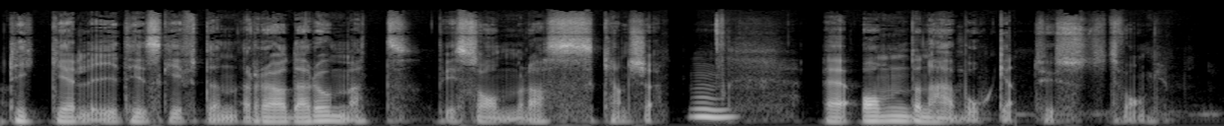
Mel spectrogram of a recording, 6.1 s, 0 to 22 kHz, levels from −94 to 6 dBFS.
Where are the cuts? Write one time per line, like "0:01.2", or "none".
0:02.2
0:03.3
0:05.1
